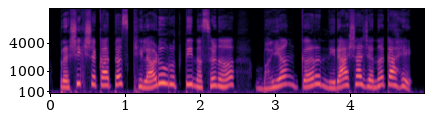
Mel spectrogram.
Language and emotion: Marathi, disgusted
